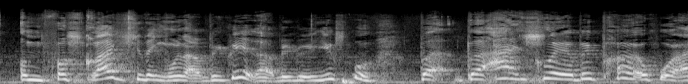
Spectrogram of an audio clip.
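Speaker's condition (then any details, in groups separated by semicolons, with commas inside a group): Speech impairment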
